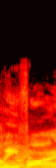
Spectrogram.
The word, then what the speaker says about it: Levy: I know that many refer to his name as Levi. It's been perhaps the way his name's pronounced, but when turning out in the Samoan squad, appropriate to acknowledge the Levy. It's a prominent name in the Samoan culture. That's the handle we'll use today.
